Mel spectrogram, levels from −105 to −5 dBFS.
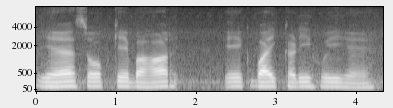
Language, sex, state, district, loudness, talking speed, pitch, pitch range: Hindi, male, Uttar Pradesh, Shamli, -18 LUFS, 125 wpm, 115 Hz, 115-120 Hz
